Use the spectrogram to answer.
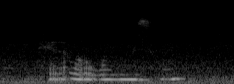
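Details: Soft, high-pitched whistling in two brief bursts from a pet animal lying calm and relaxed during an acupuncture treatment with needles in place: a small wheeze.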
